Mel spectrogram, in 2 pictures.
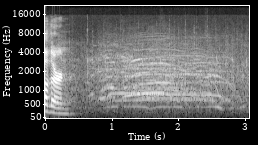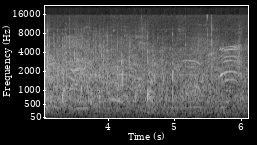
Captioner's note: attendees applauding; attendees cheering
